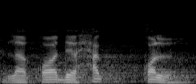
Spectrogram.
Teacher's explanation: namanya Qolqolah Sugro atau Qalqalah kecil huruf yang memantul dibaca lakode haqqol dan langsung masuk ke ha yang dibaca terputus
